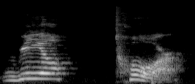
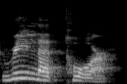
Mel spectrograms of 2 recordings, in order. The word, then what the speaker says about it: Realtor: order to become a real tour so get it correct we are real tours to syllables not relator okay we are realtors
